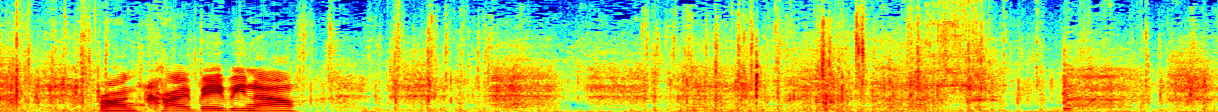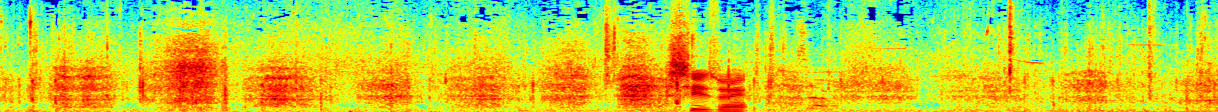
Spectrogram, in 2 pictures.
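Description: Bicycle tyres crunch over dry leaves and a dirt trail.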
